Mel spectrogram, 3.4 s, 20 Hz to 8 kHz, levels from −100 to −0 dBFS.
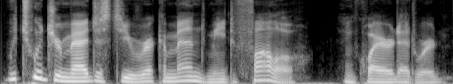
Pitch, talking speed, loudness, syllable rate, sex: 125 Hz, 175 wpm, -18 LUFS, 5.8 syllables/s, male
